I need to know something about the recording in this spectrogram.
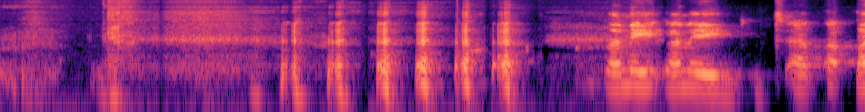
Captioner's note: laughs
